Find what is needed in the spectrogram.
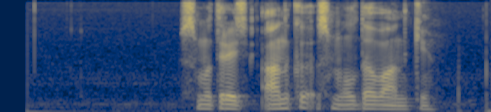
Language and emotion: Russian, neutral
